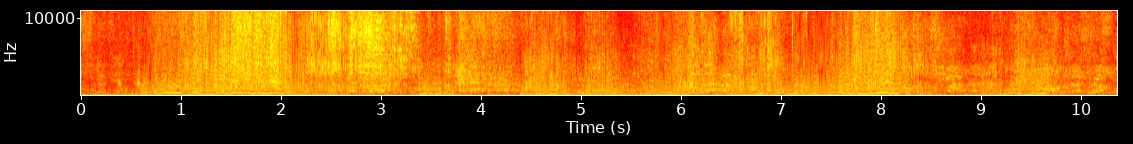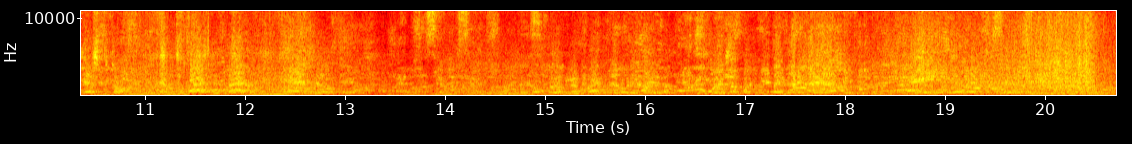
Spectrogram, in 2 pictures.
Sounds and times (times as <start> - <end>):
Speech: 0.0 - 0.8, 8.4 - 20.4
Accelerating, revving, vroom: 0.0 - 12.9, 18.6 - 20.7
Car: 0.0 - 20.7.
